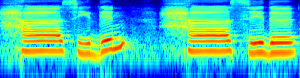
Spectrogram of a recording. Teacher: حاسدن، تو یہ 2 زیر ہیں اس لیے یہاں پہ جزم لگے گی۔ حاسد سد، اب دال پہ جب بھی جزم لگتی ہے تو ہلا کے پڑھتے ہیں، کلکلا والا حرف ہے۔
